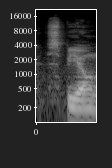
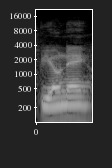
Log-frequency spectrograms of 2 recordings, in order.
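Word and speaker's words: Spione: and he said that I'm pronouncing spean wrong well I didn't imagine this beyond was how you pronounced it but I think it's be owning something like that either way spies Fritz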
